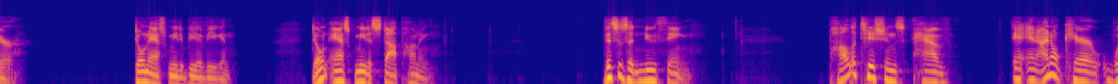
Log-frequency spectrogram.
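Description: A man speaks calmly and clearly into a close microphone, with short pauses.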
